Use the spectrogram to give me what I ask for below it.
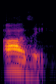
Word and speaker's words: Aussie: How else do you say Aussie? Oh, isn't it just Ozzy, like Ozzy Osbourne? If somebody has this many red flags for the both of them, pronounce it with 2 Z's. Ozzy.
